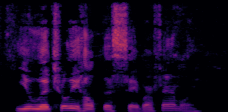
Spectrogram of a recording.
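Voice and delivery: normal talking voice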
